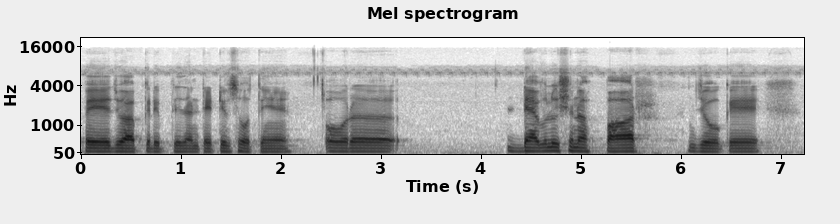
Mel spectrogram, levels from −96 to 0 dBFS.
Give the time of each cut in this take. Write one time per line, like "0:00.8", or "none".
0:02.2

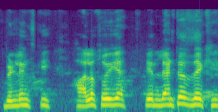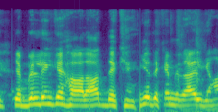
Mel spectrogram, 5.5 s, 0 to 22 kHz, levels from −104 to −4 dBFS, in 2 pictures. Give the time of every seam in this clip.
0:01.7
0:02.7
0:04.5

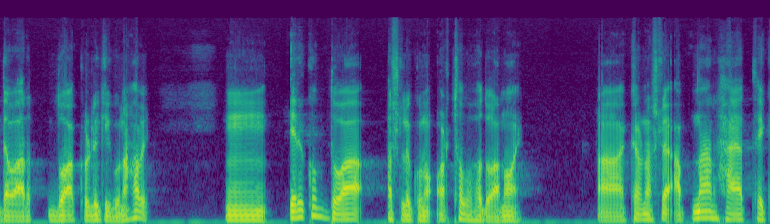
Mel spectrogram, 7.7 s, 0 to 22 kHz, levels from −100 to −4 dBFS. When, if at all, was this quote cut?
none

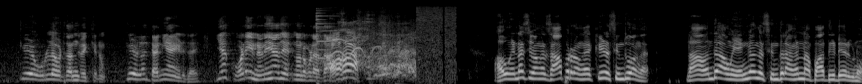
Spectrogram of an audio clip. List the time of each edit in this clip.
0:04.5

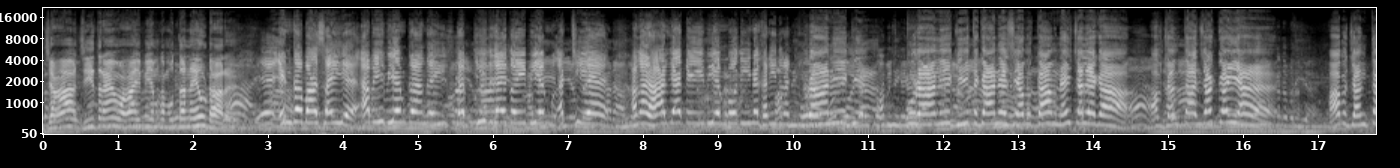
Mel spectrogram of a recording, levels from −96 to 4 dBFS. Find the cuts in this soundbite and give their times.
none

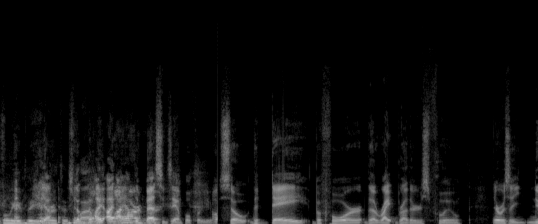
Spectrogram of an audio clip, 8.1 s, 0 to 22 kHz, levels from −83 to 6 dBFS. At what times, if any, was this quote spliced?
0:03.0
0:05.4

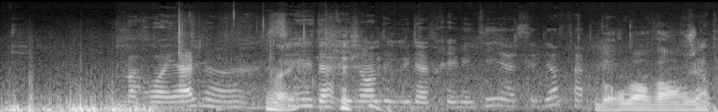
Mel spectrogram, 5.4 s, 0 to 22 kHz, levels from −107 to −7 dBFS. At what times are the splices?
0:00.9
0:04.4

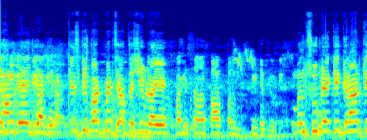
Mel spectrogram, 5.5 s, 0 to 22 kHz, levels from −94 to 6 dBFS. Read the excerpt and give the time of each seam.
0:01.1
0:04.3

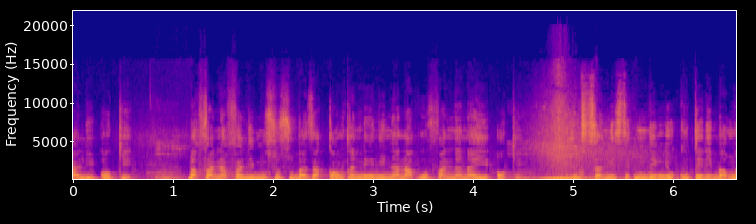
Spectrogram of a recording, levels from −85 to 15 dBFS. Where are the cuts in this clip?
0:04.8

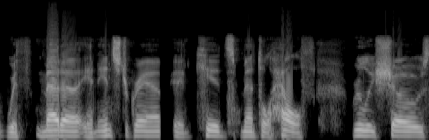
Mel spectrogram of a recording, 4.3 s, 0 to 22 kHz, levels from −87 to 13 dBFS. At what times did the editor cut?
0:01.6

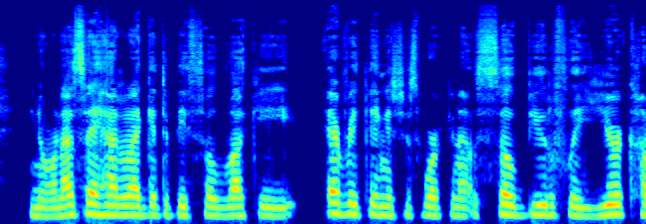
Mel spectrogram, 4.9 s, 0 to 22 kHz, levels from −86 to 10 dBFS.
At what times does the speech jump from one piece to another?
none

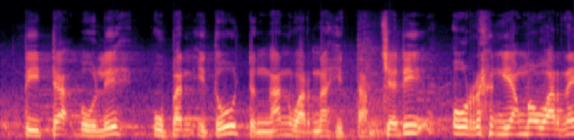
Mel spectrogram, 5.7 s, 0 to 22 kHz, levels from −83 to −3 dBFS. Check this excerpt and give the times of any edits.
0:03.7

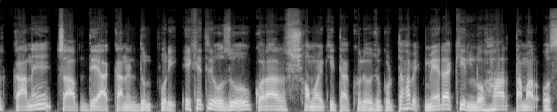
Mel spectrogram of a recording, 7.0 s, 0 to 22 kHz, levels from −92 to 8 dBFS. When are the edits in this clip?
0:05.3

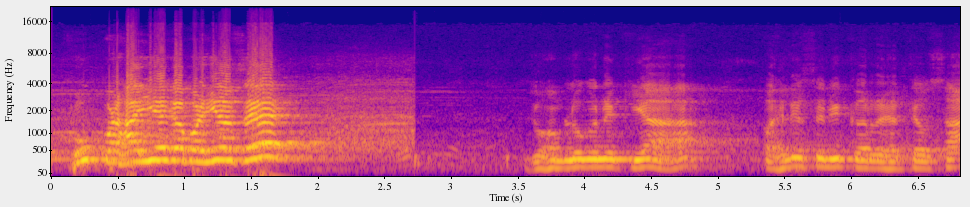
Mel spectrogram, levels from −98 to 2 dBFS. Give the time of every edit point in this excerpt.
0:02.7

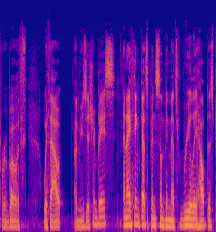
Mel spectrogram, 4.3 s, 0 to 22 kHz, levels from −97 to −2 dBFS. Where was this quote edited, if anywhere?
0:01.4
0:02.3

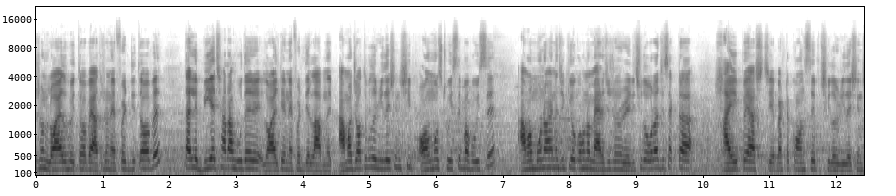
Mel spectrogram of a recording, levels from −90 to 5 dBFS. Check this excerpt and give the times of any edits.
0:04.4

